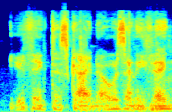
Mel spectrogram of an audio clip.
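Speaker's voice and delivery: quiet, hushed sidelong whisper. Playing a character who quietly asks a companion about the shopkeeper: whispering. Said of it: "whisper to him".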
